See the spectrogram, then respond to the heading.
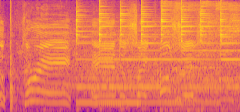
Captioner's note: bell ringing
